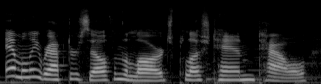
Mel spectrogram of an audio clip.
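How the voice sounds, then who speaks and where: A woman narrates a story in a scripted audiobook style, with a mid-pitched voice. Faint music plays behind her reading. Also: sing-song, moderate pace.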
